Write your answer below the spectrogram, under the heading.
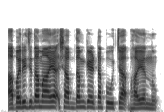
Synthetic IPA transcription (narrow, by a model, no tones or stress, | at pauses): ɐpɐɾit͡ɕid̪ɐmaːjɐɕɐb̚d̪ɐmkeːʈːɐpuːt͡ɕːɐbʱɐjenːu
